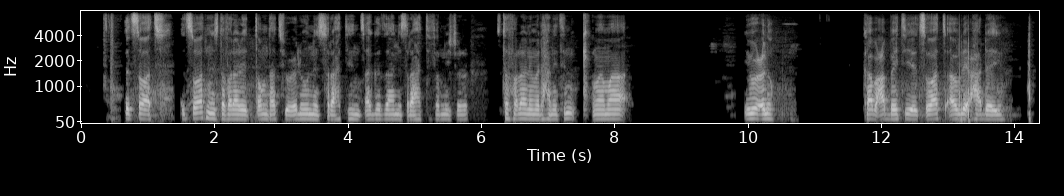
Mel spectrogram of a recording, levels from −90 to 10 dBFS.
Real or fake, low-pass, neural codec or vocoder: real; 7.2 kHz; none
